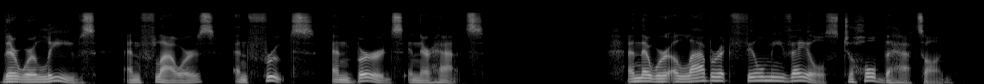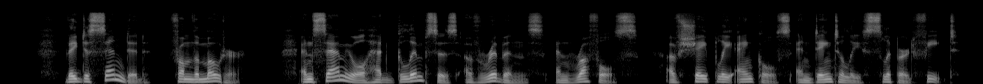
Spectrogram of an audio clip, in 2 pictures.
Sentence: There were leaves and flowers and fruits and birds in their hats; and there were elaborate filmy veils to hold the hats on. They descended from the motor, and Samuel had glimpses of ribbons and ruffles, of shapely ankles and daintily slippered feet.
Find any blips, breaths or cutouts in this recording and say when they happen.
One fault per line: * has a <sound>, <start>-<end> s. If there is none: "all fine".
all fine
